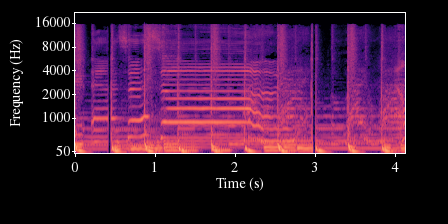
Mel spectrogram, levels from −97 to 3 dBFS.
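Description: At 0.42 s and again at 2.97 s the sound drops out for about 39 ms and then 44 ms: a gap at a join of encoded pieces. Each segment was encoded on its own, and the leading delay and final-frame padding were left in when they were butted together. Both gaps are heard as a brief hole before the sound resumes where it left off. On a waveform each is a flat stretch with slightly smeared edges. A spectrogram shows a thin vertical blank band.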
